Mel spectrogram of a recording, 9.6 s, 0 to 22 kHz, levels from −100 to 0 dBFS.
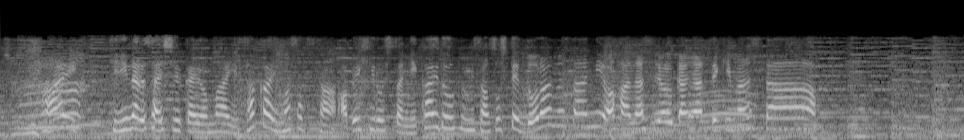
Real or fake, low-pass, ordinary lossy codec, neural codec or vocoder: real; 7.2 kHz; Opus, 24 kbps; none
